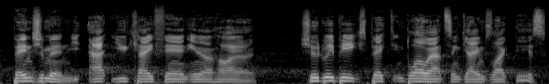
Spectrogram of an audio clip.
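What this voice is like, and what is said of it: Voice sounds rough and strained. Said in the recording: “my voice is so bad”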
